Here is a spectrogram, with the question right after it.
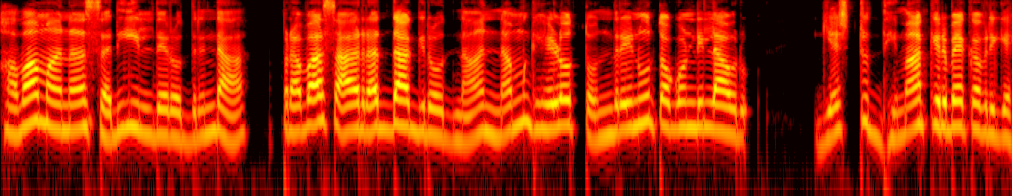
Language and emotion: Kannada, angry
